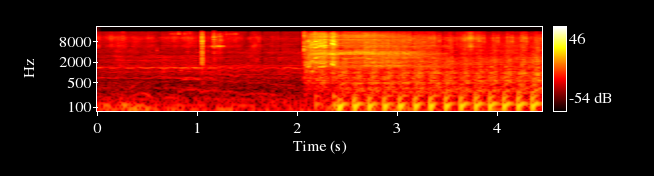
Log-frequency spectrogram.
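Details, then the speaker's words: Royal Enfield BS6 single-cylinder: silence, then it fires at once and settles into an even thump about three to four per second. Starts easily and idles fine. "देखा कितना English part हो गया मतलब इसमें आपको नया मैं एक लेटर दिया ना कुछ भैया इजली स्टार्ट हो गया"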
